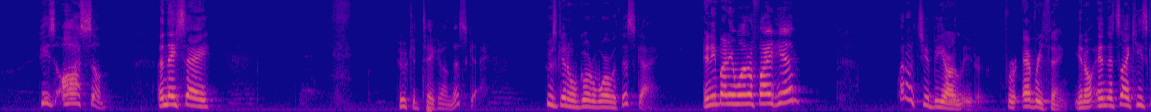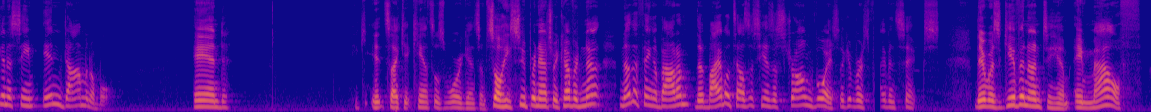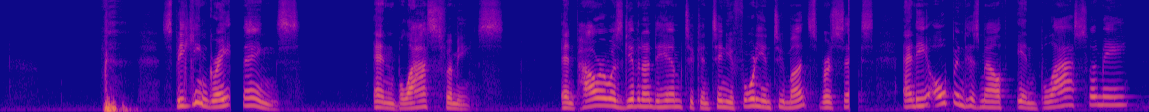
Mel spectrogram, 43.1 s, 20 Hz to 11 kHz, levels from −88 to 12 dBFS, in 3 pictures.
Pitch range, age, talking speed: 130-215 Hz, 40-59, 150 wpm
